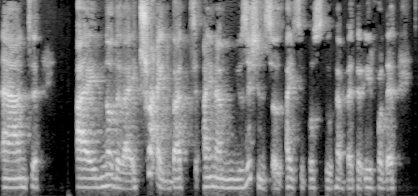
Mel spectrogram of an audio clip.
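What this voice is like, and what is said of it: Eastern European accent. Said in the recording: “I never lost my funky Eastern European accent.”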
